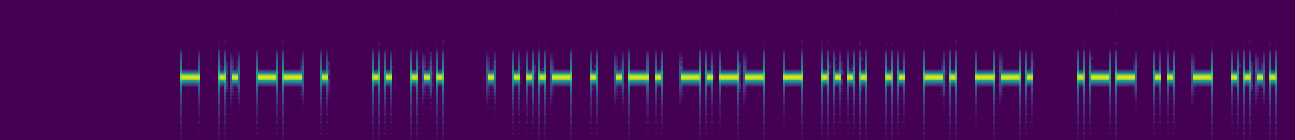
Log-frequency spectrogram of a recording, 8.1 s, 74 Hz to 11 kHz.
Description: Morse code, heard as a keyed tone, about 30 wpm, 700 Hz. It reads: TIME IS EVERYTHING WITH
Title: Sentences from Top 700 Words 30wpm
